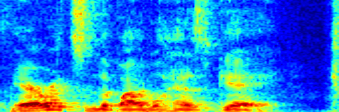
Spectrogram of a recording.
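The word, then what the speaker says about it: γῆ: Gamma eta, or gay, if you would pronounce it that way.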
